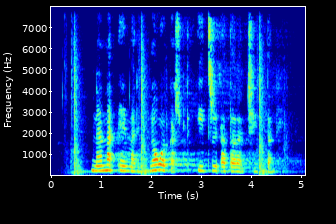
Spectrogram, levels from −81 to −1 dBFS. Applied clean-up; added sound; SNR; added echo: none; Microwave oven; 13 dB; reverberation time 1.7 s.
